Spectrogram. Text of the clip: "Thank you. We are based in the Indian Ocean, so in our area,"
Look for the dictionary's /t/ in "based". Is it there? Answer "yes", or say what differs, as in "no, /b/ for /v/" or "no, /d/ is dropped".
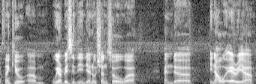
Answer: no, /t/ is dropped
